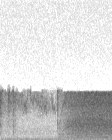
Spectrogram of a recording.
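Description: A few faint soft clicks, then a steady hiss that swells in about a second in and holds level, with a faint low hum beneath it.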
